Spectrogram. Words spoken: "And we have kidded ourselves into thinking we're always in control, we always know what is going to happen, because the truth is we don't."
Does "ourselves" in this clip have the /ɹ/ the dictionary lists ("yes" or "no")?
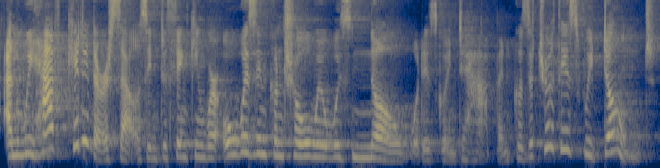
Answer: yes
